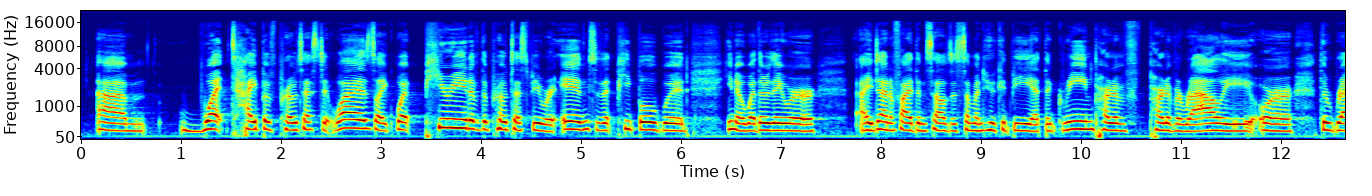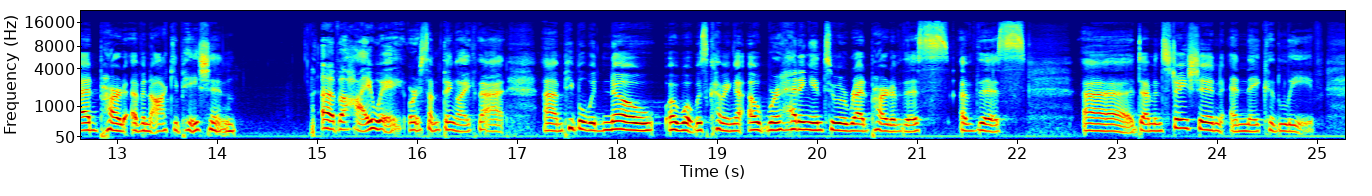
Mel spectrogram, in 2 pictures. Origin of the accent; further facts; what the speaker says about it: Toronto, Ontario, Canada; my hometown Toronto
